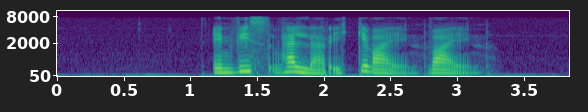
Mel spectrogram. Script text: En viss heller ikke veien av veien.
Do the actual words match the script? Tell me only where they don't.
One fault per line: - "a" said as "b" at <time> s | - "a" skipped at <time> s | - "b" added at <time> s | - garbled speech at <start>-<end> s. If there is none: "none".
none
